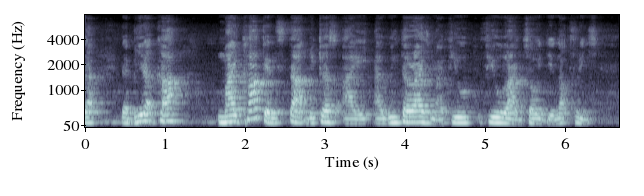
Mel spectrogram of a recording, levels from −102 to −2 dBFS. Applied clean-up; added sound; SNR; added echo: none; none; none; reverberation time 0.5 s.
